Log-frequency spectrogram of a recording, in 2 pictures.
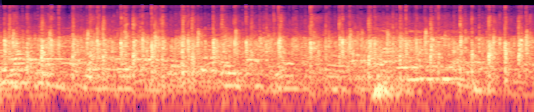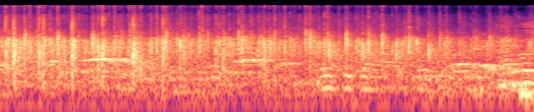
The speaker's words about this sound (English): Yes, Lord, we give it all. Clap your hands and celebrate the praise.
